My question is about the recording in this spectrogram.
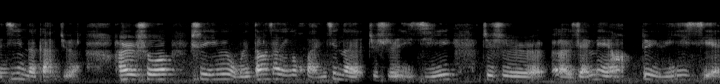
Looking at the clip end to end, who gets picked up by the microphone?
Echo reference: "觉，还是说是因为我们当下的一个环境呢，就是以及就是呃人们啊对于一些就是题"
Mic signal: echo only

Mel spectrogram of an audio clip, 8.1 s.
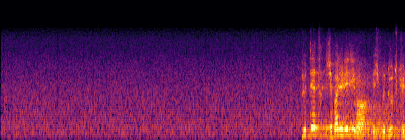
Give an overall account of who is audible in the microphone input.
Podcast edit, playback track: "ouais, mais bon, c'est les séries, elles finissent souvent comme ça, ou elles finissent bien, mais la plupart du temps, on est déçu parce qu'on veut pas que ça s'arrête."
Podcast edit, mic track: user only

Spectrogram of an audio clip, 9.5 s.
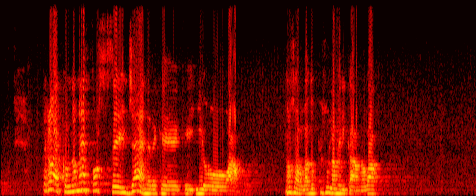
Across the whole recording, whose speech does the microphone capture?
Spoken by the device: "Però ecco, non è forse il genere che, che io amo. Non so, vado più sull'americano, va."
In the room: echo only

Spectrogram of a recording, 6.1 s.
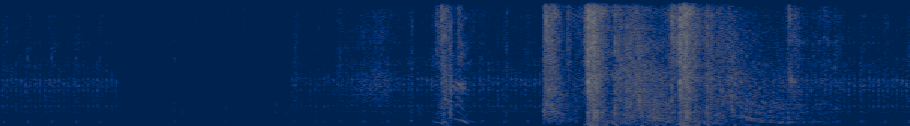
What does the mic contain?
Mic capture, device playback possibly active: neither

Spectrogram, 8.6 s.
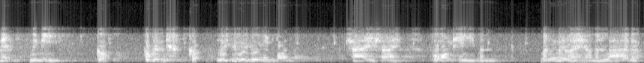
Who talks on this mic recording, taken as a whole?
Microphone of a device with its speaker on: echo only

